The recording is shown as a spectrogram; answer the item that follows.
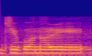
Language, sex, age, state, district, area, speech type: Odia, female, 18-30, Odisha, Balangir, urban, spontaneous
